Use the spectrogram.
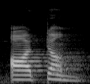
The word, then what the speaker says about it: autumn: किसी वर्ड में एम और एन दोनों एक साथ आते हैं तो एन साइलेंट हो जाता है। भाई क्यों? रूल कहता है इसलिए। एम एन एक साथ हो तो एन को चुप रहना पड़ता है। ओके। जैसे AUTUMN, ऑटम, column, dam, hymn.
